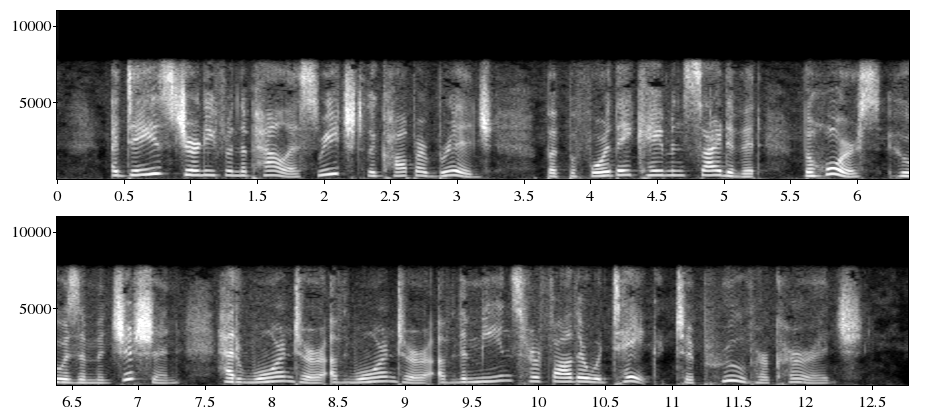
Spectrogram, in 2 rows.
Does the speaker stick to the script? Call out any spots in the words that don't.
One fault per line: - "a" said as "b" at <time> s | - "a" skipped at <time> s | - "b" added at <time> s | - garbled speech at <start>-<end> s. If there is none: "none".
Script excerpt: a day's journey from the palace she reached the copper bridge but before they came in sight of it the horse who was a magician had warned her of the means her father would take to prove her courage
- "she" skipped at 1.9 s
- "warned her of" added at 8.6 s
